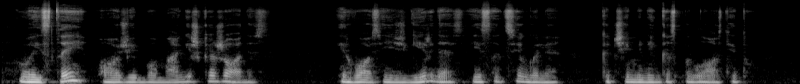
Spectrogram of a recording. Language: Lithuanian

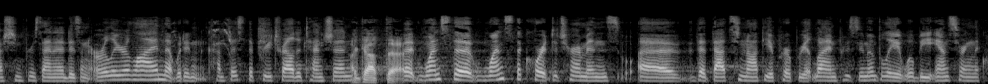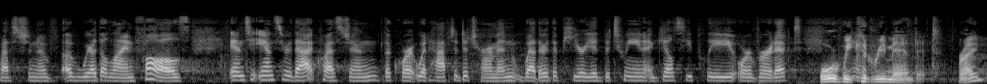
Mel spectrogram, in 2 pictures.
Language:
English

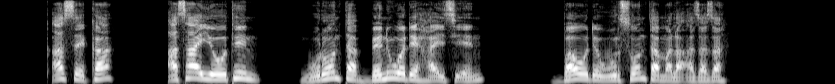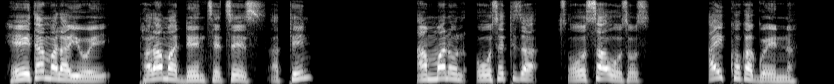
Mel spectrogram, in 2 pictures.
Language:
Gamo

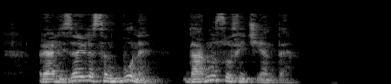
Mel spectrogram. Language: Romanian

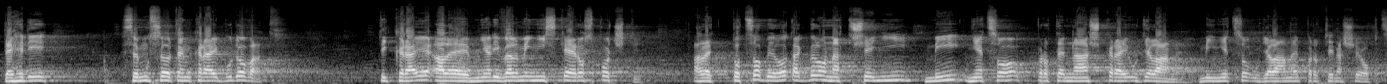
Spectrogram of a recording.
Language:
Czech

